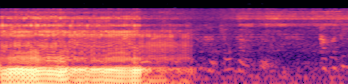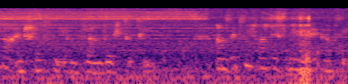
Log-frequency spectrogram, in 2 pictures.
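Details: Boerboel, a South African dog breed, snoring: a heavy, low, buzzing snore fills the opening two seconds, then the room falls quiet except for soft rustles and a faint click.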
